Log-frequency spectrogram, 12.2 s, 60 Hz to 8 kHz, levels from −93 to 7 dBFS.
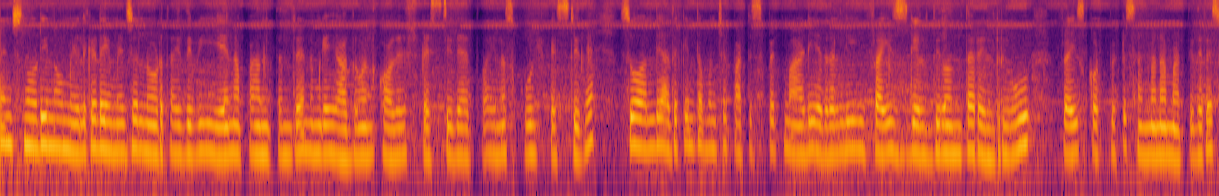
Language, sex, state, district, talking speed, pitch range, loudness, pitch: Kannada, female, Karnataka, Gulbarga, 165 wpm, 170-195 Hz, -17 LUFS, 180 Hz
